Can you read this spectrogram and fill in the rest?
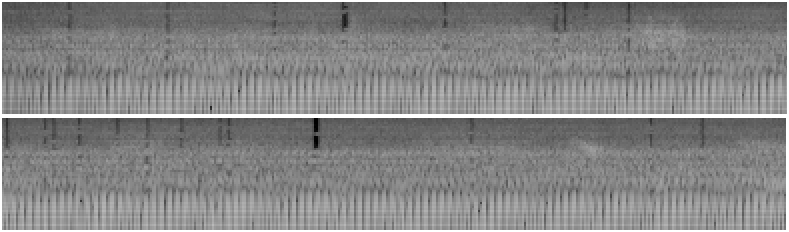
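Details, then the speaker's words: Pressure washer small engine after carburetor replacement fixed its failure to run: a steady, even buzz at constant speed with no surging or hunting, and it started on the first pull; the speed may be adjusted slightly higher. "sounds pretty good I think I think I'm can adjust it a little bit to make the motor wrong a little bit faster"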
